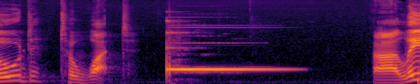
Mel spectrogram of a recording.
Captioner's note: bell ringing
